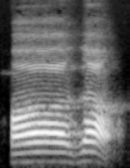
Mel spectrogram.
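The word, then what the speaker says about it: هذا: There is alif. We pronounce, but we don't write this one. We write like this. The writing of haza is like this, but the pronunciation is haza is like this.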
